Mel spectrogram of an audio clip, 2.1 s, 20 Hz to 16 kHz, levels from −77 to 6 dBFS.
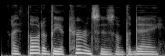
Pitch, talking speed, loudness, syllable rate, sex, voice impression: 170 Hz, 230 wpm, -15 LUFS, 6.2 syllables/s, female, feminine, adult-like, slightly relaxed, weak, dark, slightly soft, fluent, intellectual, calm, elegant, sharp, modest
